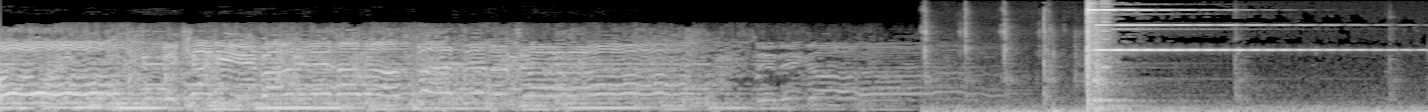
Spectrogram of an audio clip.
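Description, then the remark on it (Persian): A gas stove timer bell rings once with a sharp, bright metallic strike near the end, signalling that beef shank cooking in a pressure cooker is almost ready; its tone rings on and fades slowly, after quiet ticking and soft background music. “بله صدای زنگ گاز میاد صدای زنگ گاز میاد ماهیچه آماده است تقریبا در زودپز رو باز میکنم”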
